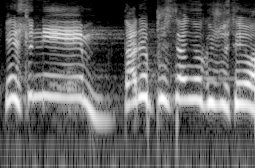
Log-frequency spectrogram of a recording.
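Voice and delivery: high, urgent plea to Jesus, pitched well up; a beggar shouting his plea above the crowd to Jesus, voice pitched high. Retold or imitated. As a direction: cry out over the crowd, pitch rising high. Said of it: "더 큰 목소리로".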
